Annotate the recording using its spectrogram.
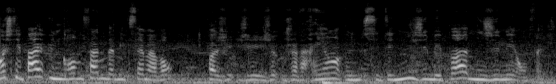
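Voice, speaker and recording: Speaking at a fairly quick pace in an animated tone, a woman is heard with audible room echo and noticeable background noise. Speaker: travel vlogger and live streamer. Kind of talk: casual chat on a live stream. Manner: fast.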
